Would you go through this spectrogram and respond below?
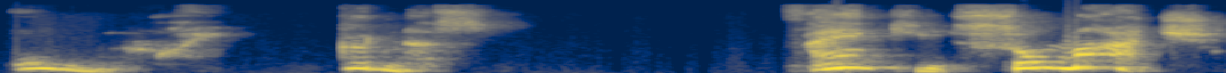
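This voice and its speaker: A man playing a mild, grateful father in a comedy table read, gentle and halting. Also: very high voice, big pitch swings, exaggerated voice. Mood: grateful, sincere.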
